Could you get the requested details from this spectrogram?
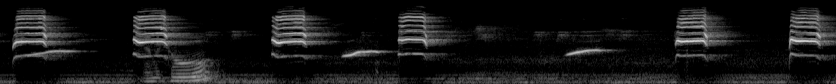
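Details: Parrot alternating loud, nasal, harmonic squawks with clear whistled notes, roughly one call per second, one dipping warble in the middle, in a quiet indoor setting.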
